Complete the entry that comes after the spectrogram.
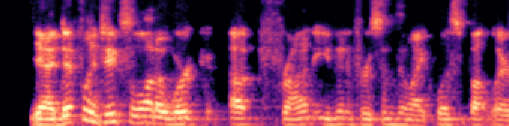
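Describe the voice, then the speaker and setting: A somewhat breathy man with an American accent, medium in pitch, with ordinary pitch variation. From US South, Arkansas. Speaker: e-commerce agency owner. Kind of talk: podcast interview.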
